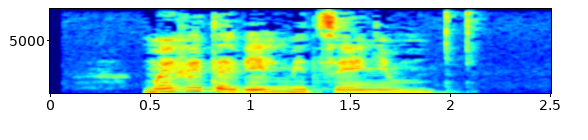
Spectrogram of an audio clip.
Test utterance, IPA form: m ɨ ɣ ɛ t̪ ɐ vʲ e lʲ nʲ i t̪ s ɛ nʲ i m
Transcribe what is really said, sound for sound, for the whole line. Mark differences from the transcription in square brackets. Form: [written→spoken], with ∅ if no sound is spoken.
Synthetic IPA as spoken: m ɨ ɣ ɛ t̪ ɐ vʲ e lʲ [nʲ→mʲ] i t̪ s ɛ nʲ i m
